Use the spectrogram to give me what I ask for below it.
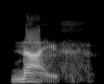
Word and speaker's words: knife: Knife, the K.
